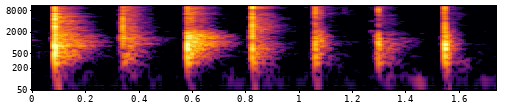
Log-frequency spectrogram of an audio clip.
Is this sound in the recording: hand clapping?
yes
